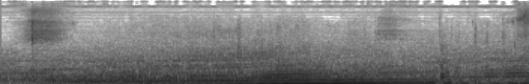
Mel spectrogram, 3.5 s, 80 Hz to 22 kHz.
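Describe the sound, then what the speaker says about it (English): A 500 bhp JGTC race car accelerates hard out of the last turn. Its loud engine note climbs steadily in pitch as it pulls away, with a brief dip near the end. "500 brake horsepower powering out of last turn"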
